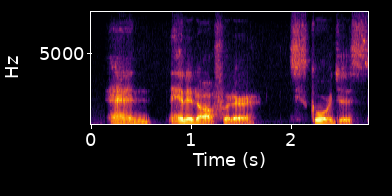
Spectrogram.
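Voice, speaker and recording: The sound is dry and close, without any echo. A man speaks at a moderate pace. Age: 30s. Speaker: guest, father discussing dating. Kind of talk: casual chat.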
